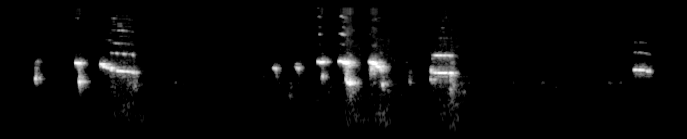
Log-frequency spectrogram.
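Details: Blenheim Cavalier King Charles Spaniel puppies, seven weeks old, in a home puppy pen from a litter of five. Short high tonal whines and yips come in scattered bursts, some sliding downward, with quiet gaps between.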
